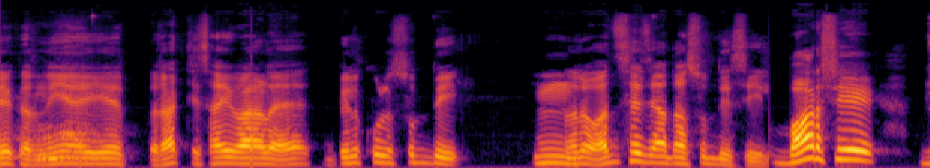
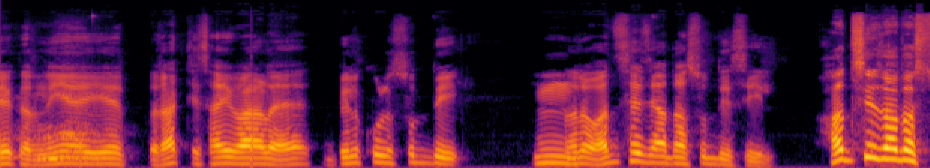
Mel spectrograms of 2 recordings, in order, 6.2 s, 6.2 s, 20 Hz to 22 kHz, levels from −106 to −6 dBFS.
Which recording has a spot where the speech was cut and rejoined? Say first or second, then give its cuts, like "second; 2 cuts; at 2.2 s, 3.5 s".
first; 1 cut; at 5.1 s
